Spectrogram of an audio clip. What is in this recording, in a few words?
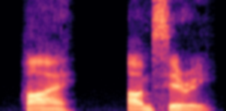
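Australian English; iOS 26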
